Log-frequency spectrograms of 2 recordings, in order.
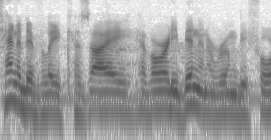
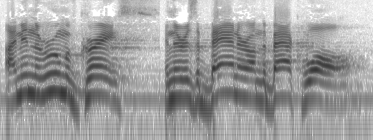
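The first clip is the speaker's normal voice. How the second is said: uplifted preaching; 8 semitones higher, 8 dB louder than usual. Acted. Preacher arriving in the room of grace, uplifted. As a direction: announce arrival with relief and joy.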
